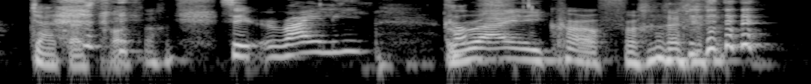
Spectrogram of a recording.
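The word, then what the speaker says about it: Riley Keough: La prononciation est une catastrophe. C'est Riley Riley Kof.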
